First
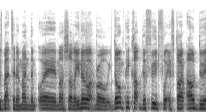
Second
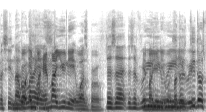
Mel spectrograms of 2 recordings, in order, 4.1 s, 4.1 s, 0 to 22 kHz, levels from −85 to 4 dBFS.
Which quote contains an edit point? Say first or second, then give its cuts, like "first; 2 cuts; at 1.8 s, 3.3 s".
first; 1 cut; at 2.2 s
